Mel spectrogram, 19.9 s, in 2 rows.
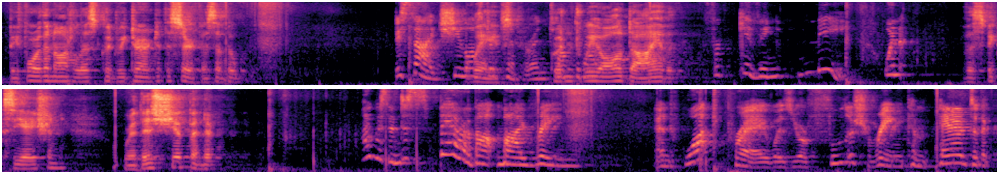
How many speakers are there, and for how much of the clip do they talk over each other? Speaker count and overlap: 2, about 7%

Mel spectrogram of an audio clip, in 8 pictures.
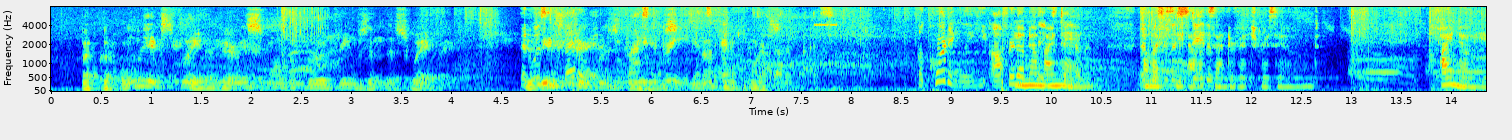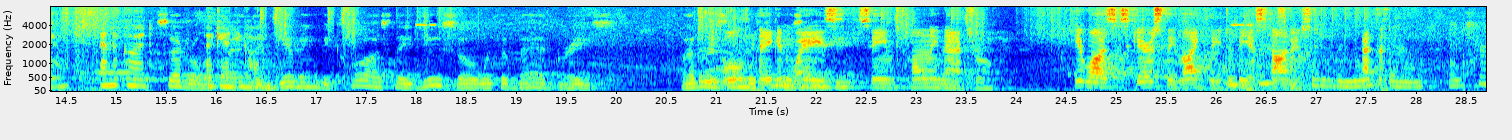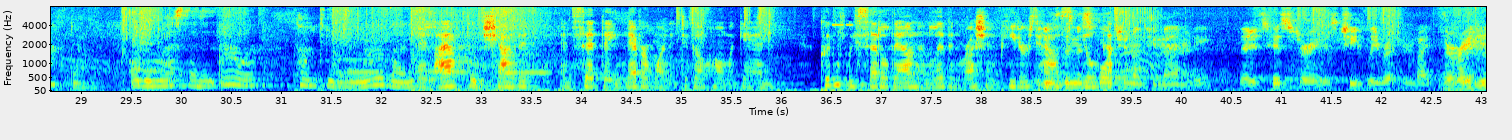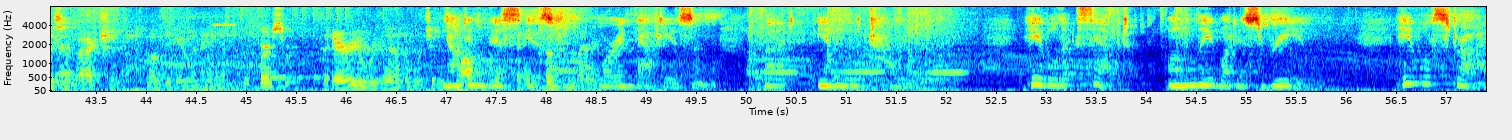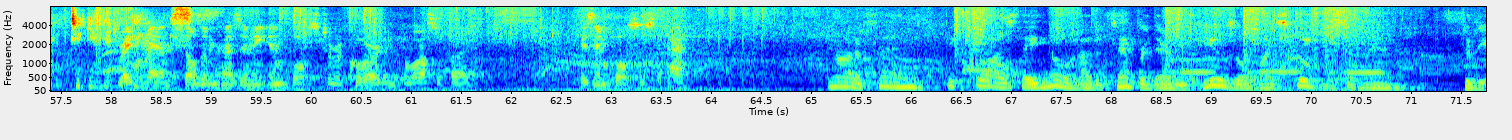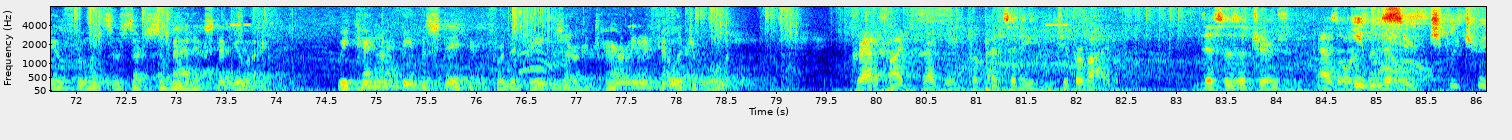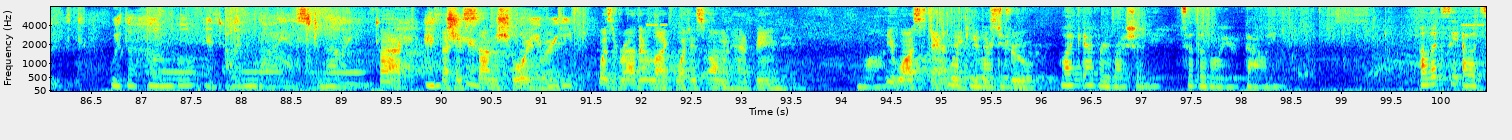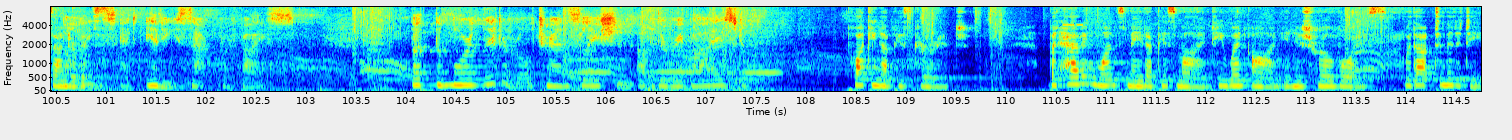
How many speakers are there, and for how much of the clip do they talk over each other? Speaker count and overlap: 10, about 19%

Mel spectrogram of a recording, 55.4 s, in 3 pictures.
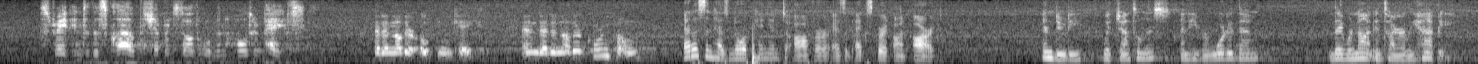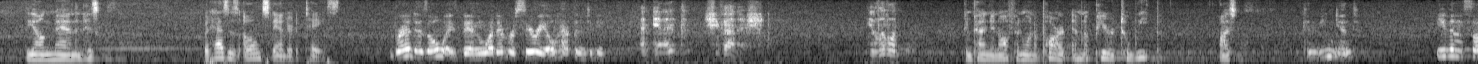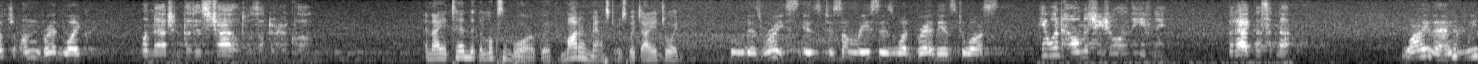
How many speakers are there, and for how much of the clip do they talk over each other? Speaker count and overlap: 4, no overlap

